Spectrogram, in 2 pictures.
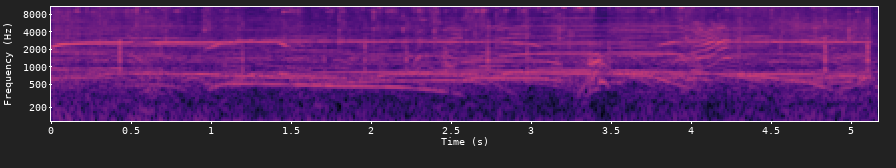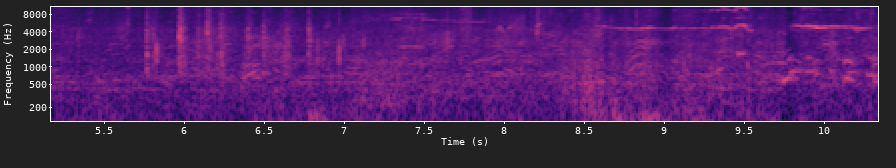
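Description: Many sled dogs howling and yelping together in overlapping, arching calls. The chorus cuts off about five seconds in, giving way to a noisier stretch with a few thumps and faint high yips.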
